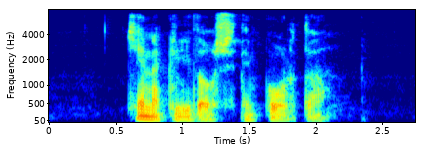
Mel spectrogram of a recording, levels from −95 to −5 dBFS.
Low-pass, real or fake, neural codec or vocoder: 7.2 kHz; fake; codec, 24 kHz, 6 kbps, HILCodec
